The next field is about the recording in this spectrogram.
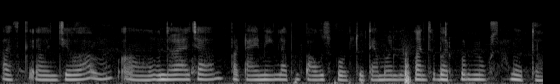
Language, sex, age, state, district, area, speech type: Marathi, female, 18-30, Maharashtra, Sindhudurg, rural, spontaneous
